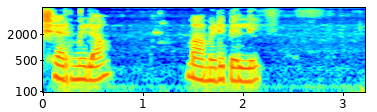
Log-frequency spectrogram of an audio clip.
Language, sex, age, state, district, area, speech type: Telugu, female, 18-30, Andhra Pradesh, N T Rama Rao, urban, spontaneous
